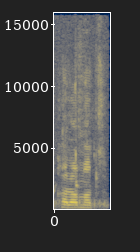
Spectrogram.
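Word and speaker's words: 落葉松: それでカラマツって読みます。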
